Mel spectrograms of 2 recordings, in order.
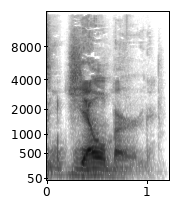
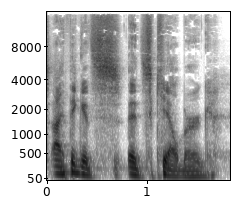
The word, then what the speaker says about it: Kjellberg: His name is Felix Gelberg. Is that how you pronounce his last name? – I think it's Kjellberg. He's Swedish.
